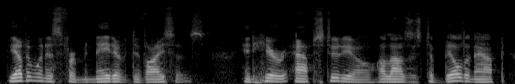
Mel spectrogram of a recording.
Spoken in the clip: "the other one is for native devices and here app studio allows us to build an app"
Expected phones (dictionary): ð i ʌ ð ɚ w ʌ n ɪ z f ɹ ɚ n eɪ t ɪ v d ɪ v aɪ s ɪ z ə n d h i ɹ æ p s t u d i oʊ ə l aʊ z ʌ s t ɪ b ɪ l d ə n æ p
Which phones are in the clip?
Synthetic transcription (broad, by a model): ð i ʌ ð ɚ w ʌ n ɪ z f ɹ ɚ n eɪ t ɪ v d ɪ v aɪ s ɪ z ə n h i ɹ æ p s t u d i oʊ ə l aʊ z ʌ s t ɪ b ɪ l d ə n æ p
